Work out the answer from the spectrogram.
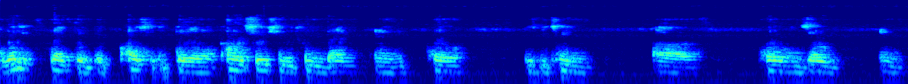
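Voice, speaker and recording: A man speaks in a low, very even monotone, giving casual notes in a group discussion. He reasons things through with probing questions. The recording is dull and echoey. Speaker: participant giving script feedback at a table read.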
